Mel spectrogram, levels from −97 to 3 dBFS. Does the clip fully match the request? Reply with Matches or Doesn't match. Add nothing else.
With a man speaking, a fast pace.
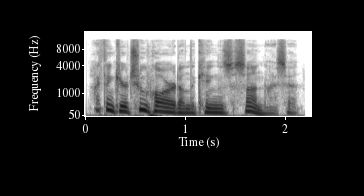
Matches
